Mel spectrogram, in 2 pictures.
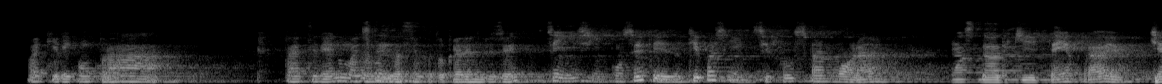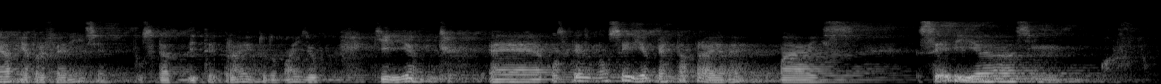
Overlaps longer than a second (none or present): none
